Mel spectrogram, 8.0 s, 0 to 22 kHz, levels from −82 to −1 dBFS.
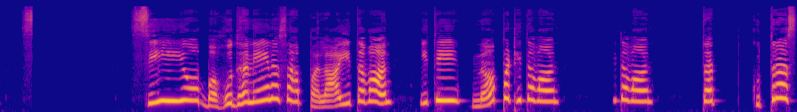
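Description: At 0.32 s the speech cuts out for about 0.8 s and then resumes 0.3 s earlier. At 5.94 s a 0.17 s gap rewinds 0.77 s. Both are stream reconnects: the connection dropped, a fresh decoder restarted mid-stream, and the server resent audio already played.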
